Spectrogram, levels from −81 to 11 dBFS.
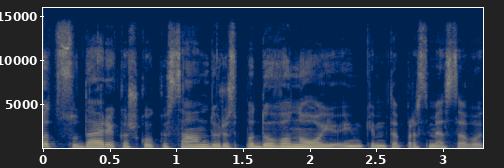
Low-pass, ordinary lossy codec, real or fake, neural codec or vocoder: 14.4 kHz; AAC, 96 kbps; real; none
